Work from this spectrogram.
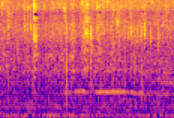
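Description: Squash and small shrimp fritters (ukoy) frying in reused cooking oil, a dense, steady sizzle and crackle close by, continuous throughout with no talking.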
